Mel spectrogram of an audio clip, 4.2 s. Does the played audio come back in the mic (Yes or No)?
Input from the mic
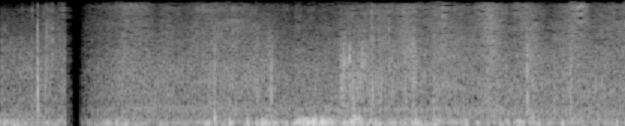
No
